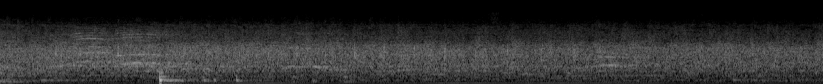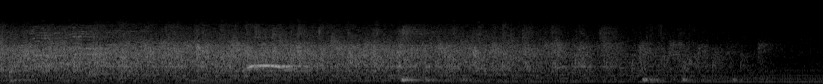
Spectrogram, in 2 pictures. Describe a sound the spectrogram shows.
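An audience member whistles loudly.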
